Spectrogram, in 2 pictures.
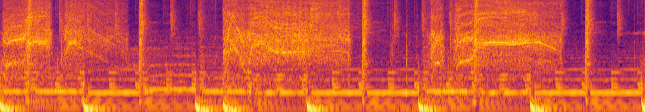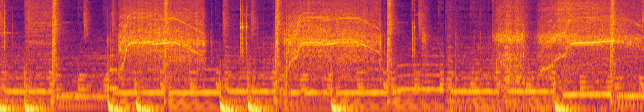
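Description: Electronic background music with a steady kick-drum beat, over which a cordless drill-driver runs in about six short bursts, each whine rising, holding and falling as the motor spins up and stops.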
